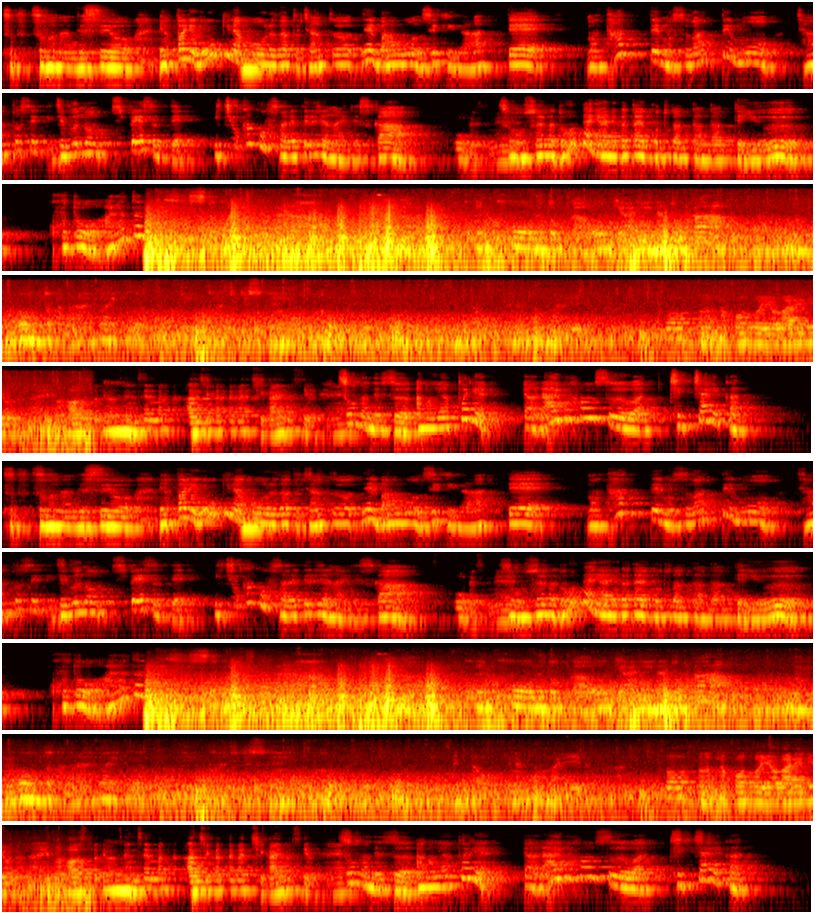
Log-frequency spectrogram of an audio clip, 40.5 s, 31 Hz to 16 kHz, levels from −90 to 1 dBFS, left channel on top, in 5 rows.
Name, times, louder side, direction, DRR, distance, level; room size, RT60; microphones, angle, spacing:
voice 1, 0.0-5.4 5.8-6.2 6.5-7.7 8.0-9.9 10.3-12.2 13.1-16.1 16.7-19.4 20.0-20.4 20.9-23.5 24.1-24.2 24.5-25.7 26.1-27.5 33.4-33.8 35.8-37.3 37.7-39.8, left 1 dB, 80° left, 2 dB, 4.7 m, -34 dB
voice 2, 12.6-13.3 16.0-16.2 24.1-24.5 29.0-30.2 31.0-35.9, equal, 35° right, -1 dB, 2.9 m, -36 dB
sound 1, 17.6-33.4, left 2 dB, 35° left, 0.6 m, -30 dB
28.5 x 15.0 x 2.7 m, 0.86 s
head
